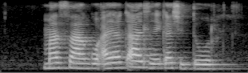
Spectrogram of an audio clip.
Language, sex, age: Tsonga, female, 24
